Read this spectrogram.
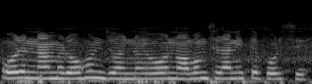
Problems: constant background noise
